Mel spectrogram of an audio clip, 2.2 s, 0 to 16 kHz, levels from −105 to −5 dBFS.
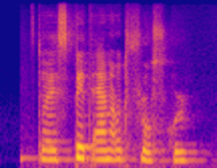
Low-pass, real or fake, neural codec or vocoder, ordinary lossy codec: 14.4 kHz; fake; codec, 32 kHz, 1.9 kbps, SNAC; none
